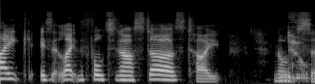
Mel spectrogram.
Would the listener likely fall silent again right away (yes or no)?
no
